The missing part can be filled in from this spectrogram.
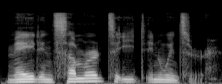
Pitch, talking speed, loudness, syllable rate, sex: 115 Hz, 190 wpm, -17 LUFS, 4.3 syllables/s, male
